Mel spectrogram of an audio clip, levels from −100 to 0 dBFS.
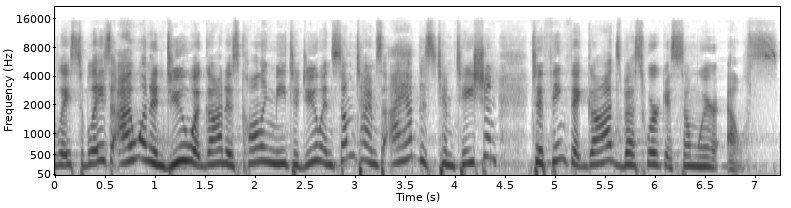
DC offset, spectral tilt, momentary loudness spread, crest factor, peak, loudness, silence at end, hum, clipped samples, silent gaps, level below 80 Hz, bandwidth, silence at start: under 0.1%; -4 dB/octave; 9 LU; 18 dB; -12 dBFS; -29 LUFS; 0.05 s; none; under 0.1%; none; -60 dBFS; 15.5 kHz; 0 s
